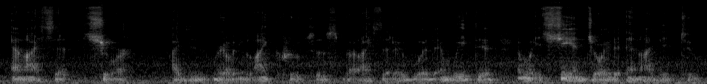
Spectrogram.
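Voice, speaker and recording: A woman whispers at a moderate pace. Noticeable background noise can be heard behind her. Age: 80s+. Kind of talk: interview answer.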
